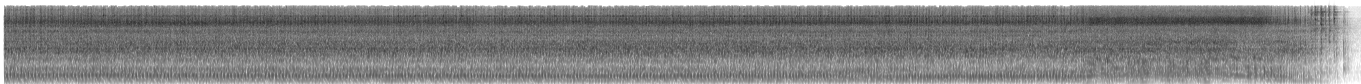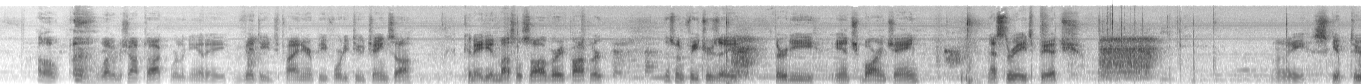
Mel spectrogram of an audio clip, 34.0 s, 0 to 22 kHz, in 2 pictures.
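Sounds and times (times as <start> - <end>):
chainsaw running at high revs: 0.0 - 16.8.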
